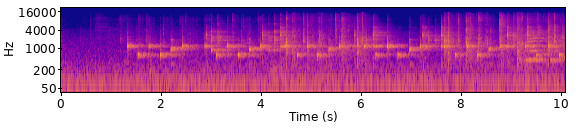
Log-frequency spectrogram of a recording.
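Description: Orchestral percussion playing a fast rhythmic pattern of short struck notes that alternate between two pitches, starting after about a second of quiet and growing denser and louder toward the end.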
